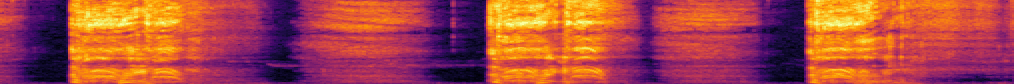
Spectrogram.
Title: me coughing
